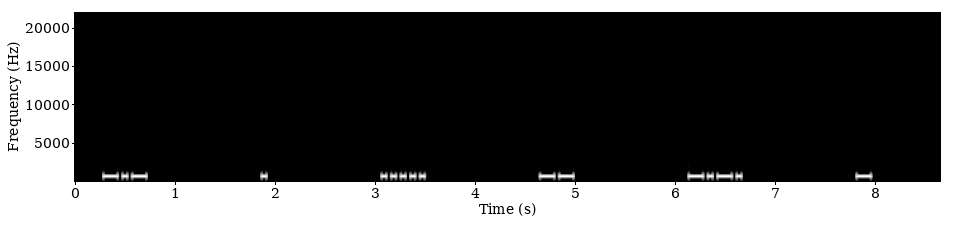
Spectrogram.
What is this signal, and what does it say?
Morse code, heard as a keyed tone, about 25 wpm, spaced as for 7 wpm, 700 Hz. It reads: KE5MCT
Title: USA Call Signs - 6 Characters - 8x Character Spacing - 25wpm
